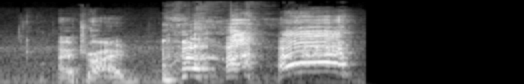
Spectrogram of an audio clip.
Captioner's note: laughs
